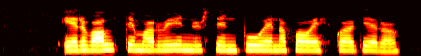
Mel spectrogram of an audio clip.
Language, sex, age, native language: Icelandic, female, 12, Icelandic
